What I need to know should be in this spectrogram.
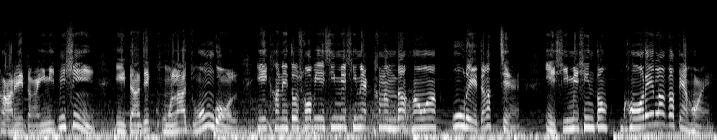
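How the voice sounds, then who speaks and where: A cartoonish character voice, fairly high and fairly slow, over loud background noise. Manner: boastful know-it-all.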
